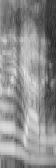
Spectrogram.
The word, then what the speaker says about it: Lanyadoo: And today I have Jessica Lanyadoo. Now I'm questioning myself. Okay. Yeah, you did We it. You just did a talked great about job. this. Like Jessica Lanyadoo.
